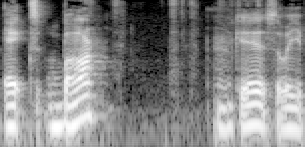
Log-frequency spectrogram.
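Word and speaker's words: x̄: it's that we line on it said it's pronounced x-bar and it means the mean and the last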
